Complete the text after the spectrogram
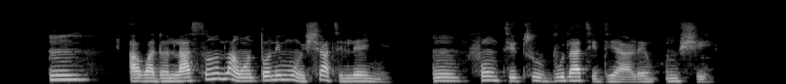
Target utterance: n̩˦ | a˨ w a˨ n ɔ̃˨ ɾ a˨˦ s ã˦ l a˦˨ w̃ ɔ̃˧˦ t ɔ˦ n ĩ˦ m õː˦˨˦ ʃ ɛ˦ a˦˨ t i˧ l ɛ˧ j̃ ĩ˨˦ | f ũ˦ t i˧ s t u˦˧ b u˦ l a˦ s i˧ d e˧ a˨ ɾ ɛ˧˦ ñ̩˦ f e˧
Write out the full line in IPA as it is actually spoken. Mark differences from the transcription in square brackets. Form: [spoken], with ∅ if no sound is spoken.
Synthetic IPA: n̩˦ | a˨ w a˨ [d] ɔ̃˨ [l] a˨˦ s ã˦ l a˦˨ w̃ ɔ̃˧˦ t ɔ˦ n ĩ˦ m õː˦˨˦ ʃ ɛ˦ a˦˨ t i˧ l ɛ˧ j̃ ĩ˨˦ | f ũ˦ t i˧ [∅] t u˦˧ b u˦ l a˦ [t] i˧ d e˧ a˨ ɾ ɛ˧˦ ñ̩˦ [ʃ] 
